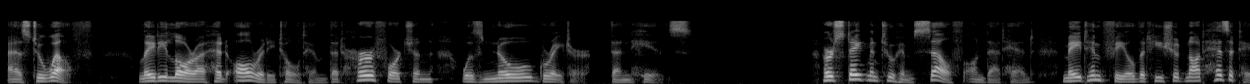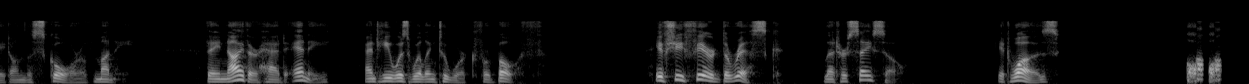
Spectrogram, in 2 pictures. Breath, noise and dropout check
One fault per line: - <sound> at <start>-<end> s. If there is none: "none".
- laugh at 24.4-24.7 s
